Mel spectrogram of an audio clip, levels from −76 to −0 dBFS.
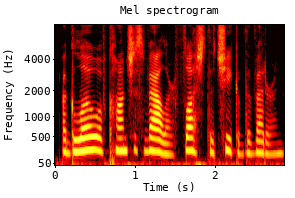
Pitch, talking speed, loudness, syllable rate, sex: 210 Hz, 230 wpm, -19 LUFS, 6.0 syllables/s, female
